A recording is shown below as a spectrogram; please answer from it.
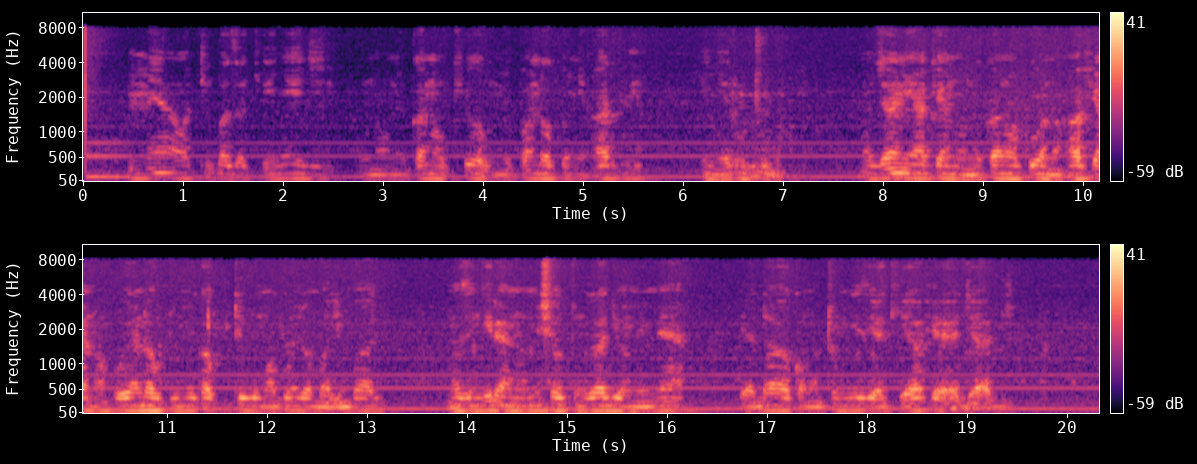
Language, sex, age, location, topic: Swahili, male, 18-24, Nairobi, health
